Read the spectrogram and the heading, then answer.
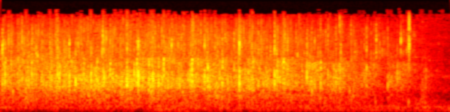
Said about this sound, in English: So you join me in just saying thank you to them uh, with a round of applause.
